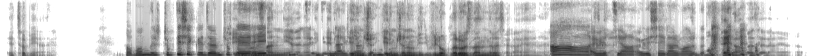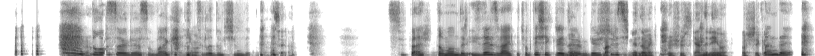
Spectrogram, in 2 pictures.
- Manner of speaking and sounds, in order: other background noise; in English: "vlog'ları"; chuckle; laughing while speaking: "Doğru söylüyorsun, bak, hatırladım şimdi"; tapping; unintelligible speech; chuckle
- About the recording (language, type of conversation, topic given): Turkish, podcast, Influencer’ların kültürümüz üzerindeki etkisini nasıl değerlendiriyorsun?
